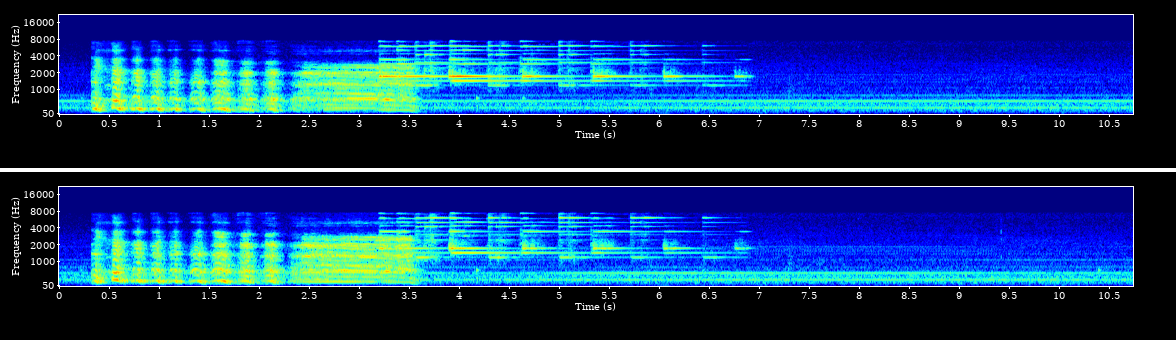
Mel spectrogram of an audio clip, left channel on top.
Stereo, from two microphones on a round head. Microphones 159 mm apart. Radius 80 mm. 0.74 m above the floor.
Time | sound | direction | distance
0.3 | laughter | 35° left (ahead or behind) | 0.8 m
3.2 | a doorbell | 25° left (ahead or behind) | 1.9 m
